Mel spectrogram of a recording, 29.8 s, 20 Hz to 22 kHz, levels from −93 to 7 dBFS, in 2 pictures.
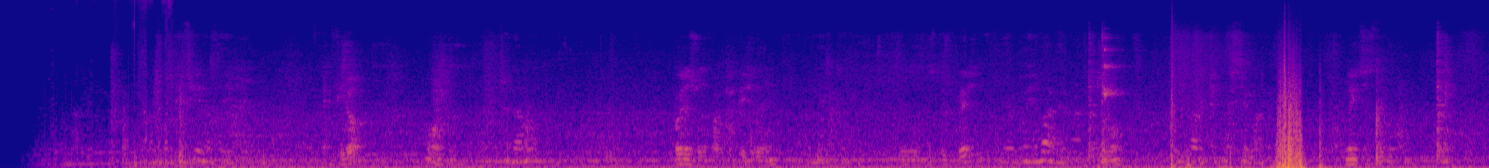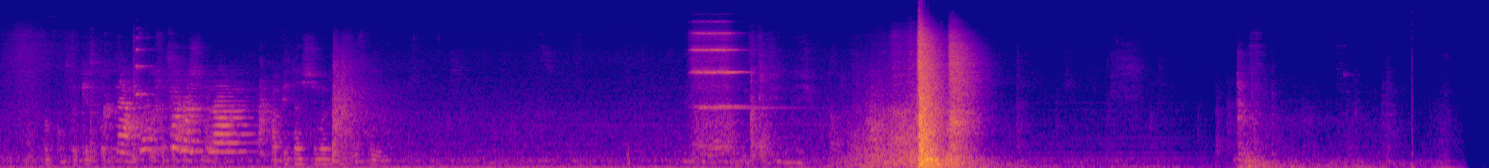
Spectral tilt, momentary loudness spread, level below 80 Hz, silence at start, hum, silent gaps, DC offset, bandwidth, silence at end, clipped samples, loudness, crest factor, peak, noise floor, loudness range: -4.5 dB/octave; 21 LU; -44 dBFS; 1.2 s; none; none; under 0.1%; over 20 kHz; 1.2 s; under 0.1%; -28 LUFS; 32 dB; -2 dBFS; -70 dBFS; 26 LU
